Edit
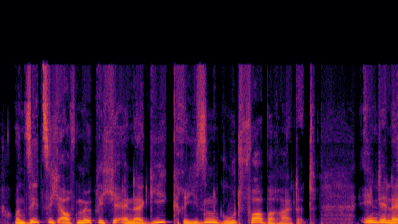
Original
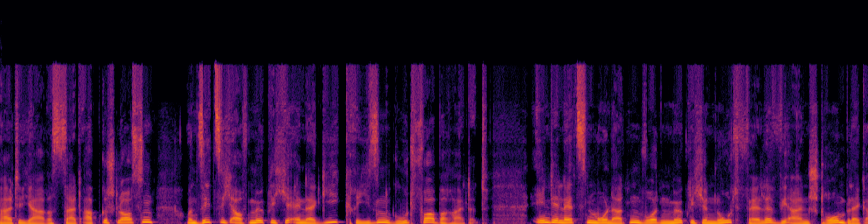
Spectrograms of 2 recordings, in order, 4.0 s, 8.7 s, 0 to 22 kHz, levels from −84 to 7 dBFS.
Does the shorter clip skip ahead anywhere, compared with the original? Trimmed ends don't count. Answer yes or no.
no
